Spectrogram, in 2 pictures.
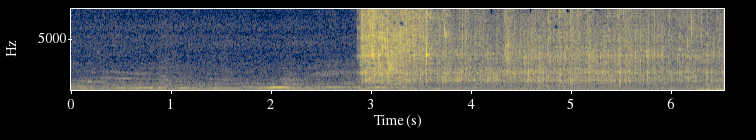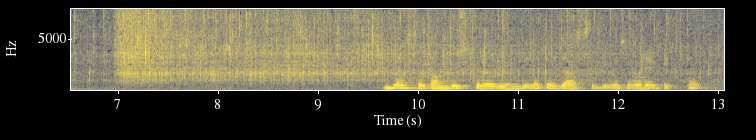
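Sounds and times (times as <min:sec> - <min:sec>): food sizzling in hot oil: 0:02.9 - 0:13.0.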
